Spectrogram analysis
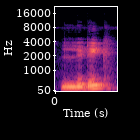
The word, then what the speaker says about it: Leydig: LEYDIG, लिडिग cell, ठीक है? Very very important for the endocrine function of testis, ठीक है? तो देखिए ये लिडिग सेल और इंटरस्टिशियल सेल ऑफ लिडिग कहां पर रहेगा?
